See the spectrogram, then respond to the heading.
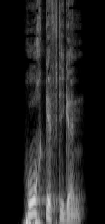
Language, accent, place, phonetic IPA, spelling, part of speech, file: German, Germany, Berlin, [ˈhoːxˌɡɪftɪɡn̩], hochgiftigen, adjective, De-hochgiftigen.ogg
- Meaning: inflection of hochgiftig: 1. strong genitive masculine/neuter singular 2. weak/mixed genitive/dative all-gender singular 3. strong/weak/mixed accusative masculine singular 4. strong dative plural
